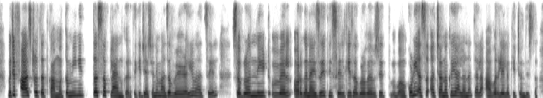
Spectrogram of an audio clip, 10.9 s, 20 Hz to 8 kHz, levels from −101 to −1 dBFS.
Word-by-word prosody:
म्हणजे 270 +4 +3
फास्ट 285 -1 +6
होतात 265 -3 +2
कामं 205 -2 +1
तर - - +2
मी 275 +3 -1 0.2
तसं 275 +2 +5
प्लॅन 230 -4 +2
करते, 190 -1 -7
की 235 - -9
ज्याच्याने 225 +1 -2
माझा 250 0 +1
वेळही 205 +2 -1
वाचेल 245 -1 -4 0.4
सगळं 235 +3 +3
नीट 250 -1 0 0.2
वेल 235 +2 +3 0.2
ऑर्गनाइजही 230 +2 +2
दिसेल, 235 -2 -2
की 245 - -2
सगळं 225 -3 0
व्यवस्थित 220 +1 -4 0.3
कोणी 275 +4 +3
असं - - -3
अचानकही 245 +2 0
आलं 240 -5 0
ना 250 - -3
त्याला 255 +1 -3
आवरलेलं 225 0 0
किचन 210 -1 -6
दिसतं. 205 0 -9
240 Hz, 170 wpm, -22 LUFS, 225-255 Hz, 0.4 s, फास्ट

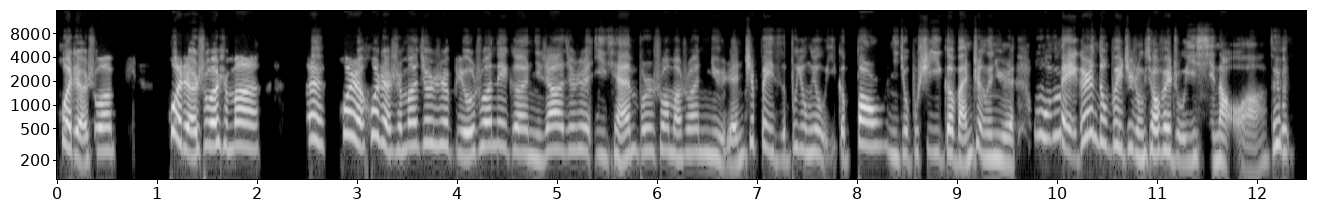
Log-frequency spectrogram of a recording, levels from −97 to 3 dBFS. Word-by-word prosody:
或 310 -4 +6
者 190 - +3
说 260 +2 +1 0.5
或 475 - +6
者 230 - +6
说 300 +2 +5
什 295 - -5
么 290 -1 +5 0.5
对， 360 -2 +2
或 430 -1 +4
者 - - +7
或 425 -1 +1
者 305 -4 +3
什 260 +1 -6
么 300 +1 +2
就 325 +1 -3
是 310 0 -1
比 245 -4 -13
如 225 +1 +2
说 305 +2 +1
那 305 -1 -4
个， 255 -1 -1
你 225 -3 -8
知 255 - -3
道 270 0 +4
就 265 +1 -8
是 265 -2 -4
以 235 -1 -11
前 230 +3 0
不 250 - -4
是 260 - -7
说 265 0 -4
嘛， 225 -2 -2
说 245 +2 -5
女 240 -3 -7
人 180 +4 -3
这 285 - -2
辈 295 -6 -4
子 215 -1 -13
不 220 - -13
拥 260 -2 -6
有 245 -2 -5
一 - - -20
个 225 - -7
包， 325 - +7 0.2
你 235 - -9
就 235 +1 -8
不 240 - -13
是 255 - 0
一 245 - -7
个 240 +2 +2
完 210 +2 +1
整 - - -3
的 215 - -4
女 215 -1 -4
人， 185 -1 -3 0.2
我 410 -2 -3
们 410 - -4
每 255 -8 +5
个 380 - +5
人 430 0 +4
都 335 -2 -1
被 305 0 0
这 280 +1 -3
种 220 -2 -3
消 240 -1 +2
费 260 +1 +3
主 200 -3 -7
义 200 +3 -7
洗 205 -2 -6
脑 200 -2 +1
啊。 145 +6 -6
对。 250 -6 -4
260 Hz, 350 characters per minute, -19 LUFS, 230-300 Hz, 0.5 s, 者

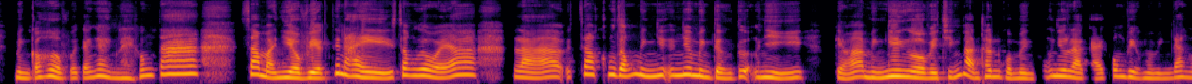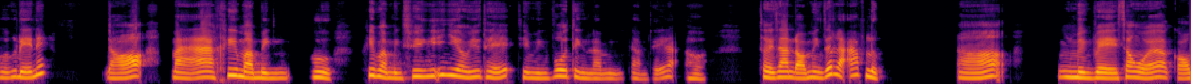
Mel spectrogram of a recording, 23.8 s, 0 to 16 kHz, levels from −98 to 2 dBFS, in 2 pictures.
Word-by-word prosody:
"Mình 200 -4 -2
có 210 - -2
hợp 230 -5 0
với 195 - -6
cái 205 +1 -4
ngành 235 -5 -1
này 190 -1 -4
không 280 +2 -2
ta? 335 +3 +2 0.4
Sao 325 -1 +2
mà 220 -8 +3
nhiều 210 0 +4
việc 195 0 +3
thế 375 - +3
này." 215 - +3
Xong 285 -2 0
rồi 240 -7 +3
á, 300 +6 0 0.4
là 215 -5 -1
á, 235 +2 -1 0.2
"sao 325 -2 +2
không 305 +2 0
giống 285 +3 +1
mình 265 -5 +2
như 285 +2 +2
như 285 +2 +2
mình 260 -6 +3
tưởng 190 -3 -1
tượng 230 -2 -3
nhỉ?" 205 -1 0 0.3
Kiểu 190 -4 -4
á, 230 +3 0
mình 210 -2 0
nghi 255 +1 +6
ngờ 220 -5 +3
về 195 0 0
chính 220 +8 -4
bản 290 -10 +1
thân 245 -1 -2
của 195 -3 -4
mình 185 -1 -4
cũng 245 +2 -6
như 260 -1 +3
là 210 -5 0
cái 180 0 -6
công 250 -1 -3
việc 220 -5 -2
mà 190 0 -5
mình 185 0 -7
đang 225 +1 -4
hướng 215 +2 -4
đến 220 +5 +2
ấy, 355 - +1 0.6
đó. 195 +7 +2 0.3
Mà 200 -4 0
á, 220 +2 +4
khi 285 -1 +3
mà 215 -6 +5
mình 190 -1 -1 0.2
ừ, 220 -4 +2 0.3
khi 280 +2 +1
mà 240 -3 +3
mình 195 -2 -2
suy 245 +6 0
nghĩ 260 +1 0
nhiều 265 -7 +2
như 235 +2 0
thế 225 +1 -1
thì 210 - -2
mình 185 -1 -3
vô 255 +3 +2
tình 220 -7 -4
là 180 -1 -6
mình 175 -1 -9
cảm 175 -4 -12
thấy 175 +4 -7
là, 245 - -7
ờ, 175 -3 -8 0.6
thời 220 -3 +4
gian 225 +1 +3
đó 190 -1 +3
mình 215 0 -1
rất 300 +7 +2
là 295 - +3
áp 285 +1 -3
lực, 225 -6 +1 0.7
đó, 200 +5 +1 0.6
mình 220 -4 +3
về 195 -2 +3
xong 225 +3 0
rồi 195 -2 +2
á, 215 - +2
là 225 - 0
có 185 -4 -3
220 Hz, 235 wpm, -23 LUFS, 195-255 Hz, 0.7 s, nghi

